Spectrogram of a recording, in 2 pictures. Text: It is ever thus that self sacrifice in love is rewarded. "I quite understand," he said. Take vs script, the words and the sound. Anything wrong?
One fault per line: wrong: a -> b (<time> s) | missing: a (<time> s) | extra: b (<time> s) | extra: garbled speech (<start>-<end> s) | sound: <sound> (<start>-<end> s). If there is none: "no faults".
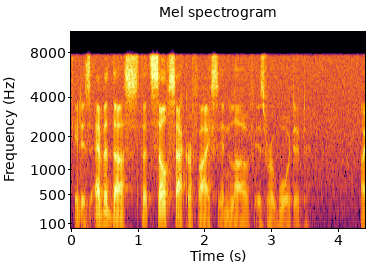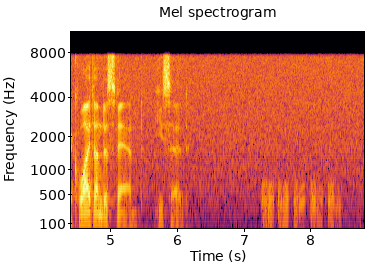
sound: laugh (7.3-8.5 s)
